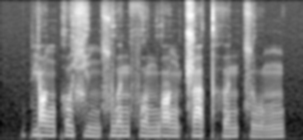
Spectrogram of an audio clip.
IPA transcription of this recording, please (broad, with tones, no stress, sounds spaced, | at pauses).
p j ɑ˥˧ ŋ k ɤ˥˩ ɕ i˨˩ ŋ s w ə˥ n f ɤ˥˧ n̪ w ɑ˥˩ ŋ ʈ͡ʂ ä˥ t̪ʰ ə˧˥ n t͡s ʊ˨˩˦ ŋ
